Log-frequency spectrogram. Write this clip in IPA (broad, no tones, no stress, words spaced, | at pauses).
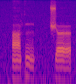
ãkĩ | t͡ʃœ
